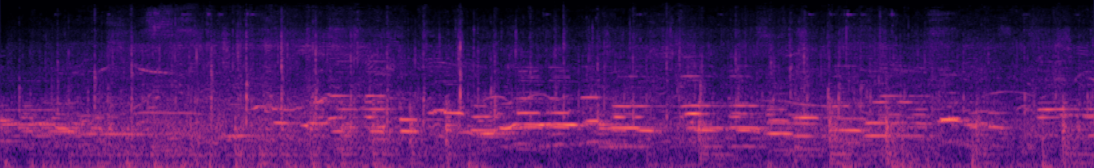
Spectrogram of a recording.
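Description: Traditional parade-band music: flutes play a quick melody of short, stepped notes over a dense low rumble and scattered knocks.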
